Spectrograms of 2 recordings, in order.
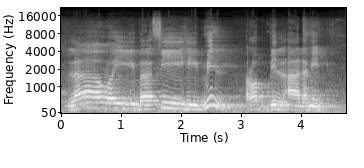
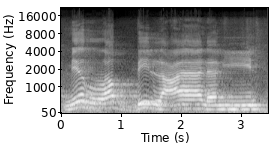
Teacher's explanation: Tetapi kaidah bacanya huruf ya dan huruf ro bagian dari bila guna, maka dibaca mir rabbil alamin. Nun tidak dibaca lagi tapi disambungkan ke huruf ra.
